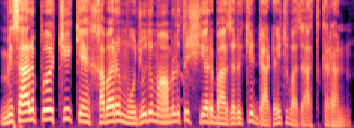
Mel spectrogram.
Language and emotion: Kashmiri, neutral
